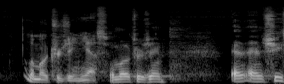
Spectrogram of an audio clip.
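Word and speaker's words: lamotrigine: about the u the lam otherwise known as lamatroine. Did I pronounce that right? Lamotrogene.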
